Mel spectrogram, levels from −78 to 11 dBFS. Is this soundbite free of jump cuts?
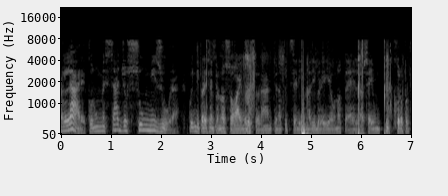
no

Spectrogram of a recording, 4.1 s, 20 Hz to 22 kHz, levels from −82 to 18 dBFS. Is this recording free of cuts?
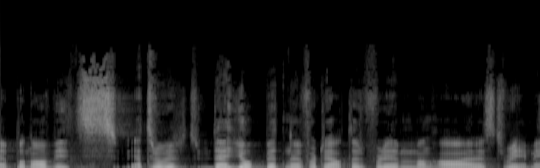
yes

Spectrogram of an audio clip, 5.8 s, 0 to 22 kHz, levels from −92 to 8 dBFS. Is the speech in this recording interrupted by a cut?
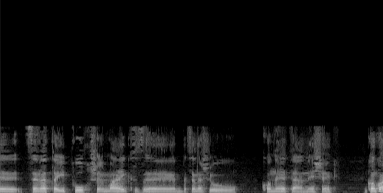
no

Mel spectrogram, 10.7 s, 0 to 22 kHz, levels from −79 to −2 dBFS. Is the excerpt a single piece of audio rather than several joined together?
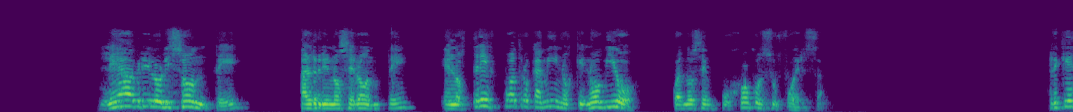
yes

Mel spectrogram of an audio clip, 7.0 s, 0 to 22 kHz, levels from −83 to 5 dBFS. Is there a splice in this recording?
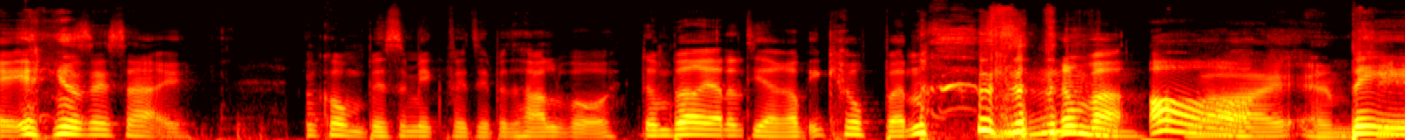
yes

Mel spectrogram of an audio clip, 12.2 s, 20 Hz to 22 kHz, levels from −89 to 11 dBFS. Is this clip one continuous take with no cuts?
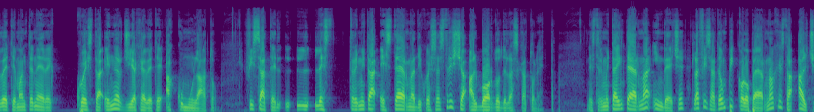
yes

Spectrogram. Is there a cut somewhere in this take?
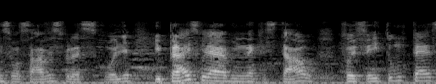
no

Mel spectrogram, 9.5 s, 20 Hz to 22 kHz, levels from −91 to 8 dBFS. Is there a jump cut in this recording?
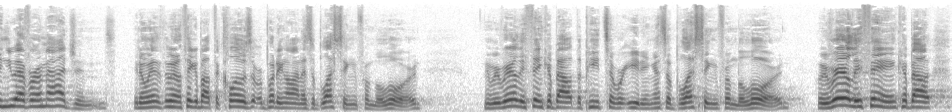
yes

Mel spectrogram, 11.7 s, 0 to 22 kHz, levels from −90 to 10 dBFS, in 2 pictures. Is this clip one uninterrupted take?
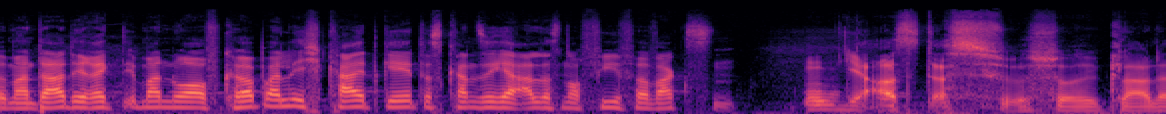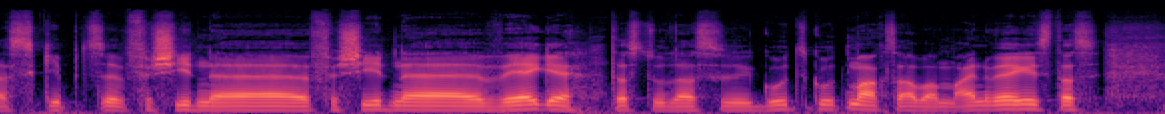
yes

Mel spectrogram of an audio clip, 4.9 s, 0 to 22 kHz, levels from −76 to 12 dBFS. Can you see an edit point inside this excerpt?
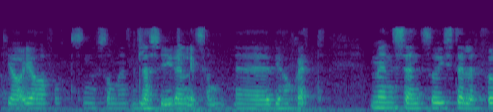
yes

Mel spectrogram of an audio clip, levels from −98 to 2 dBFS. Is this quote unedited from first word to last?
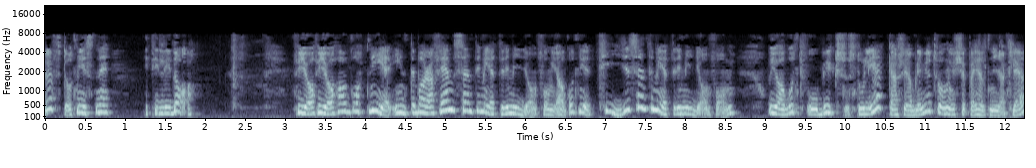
no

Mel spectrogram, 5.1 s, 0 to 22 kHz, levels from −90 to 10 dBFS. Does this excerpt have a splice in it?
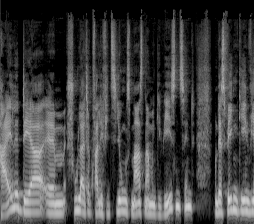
yes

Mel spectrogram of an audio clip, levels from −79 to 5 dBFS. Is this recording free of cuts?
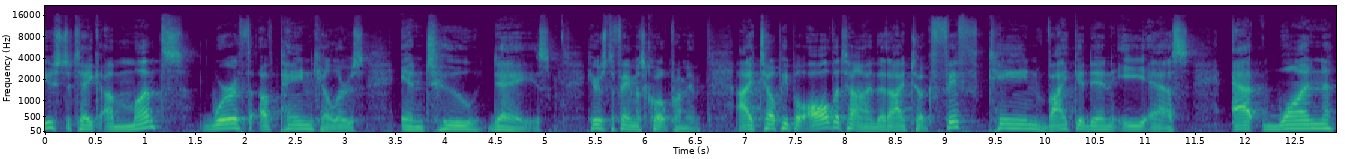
yes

